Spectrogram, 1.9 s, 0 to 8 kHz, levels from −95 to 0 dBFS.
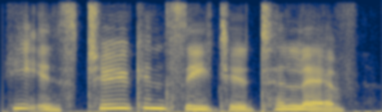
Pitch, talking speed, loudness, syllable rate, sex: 225 Hz, 190 wpm, -14 LUFS, 4.6 syllables/s, female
